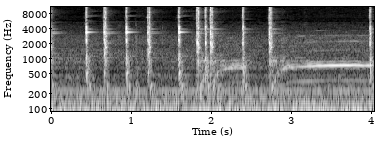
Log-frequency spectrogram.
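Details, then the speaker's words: Grady White 208 Adventure trim tab system with the key on: repeated sharp clicks, then a steady pump whirring that starts only on about every other press. The pump motor runs fine; the intermittent fault points to the switch pad and control box, both to be replaced. "You can hear the pump. Oh, about every other one, it doesn't do anything right there. Nothing. Nothing. Then it's working."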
